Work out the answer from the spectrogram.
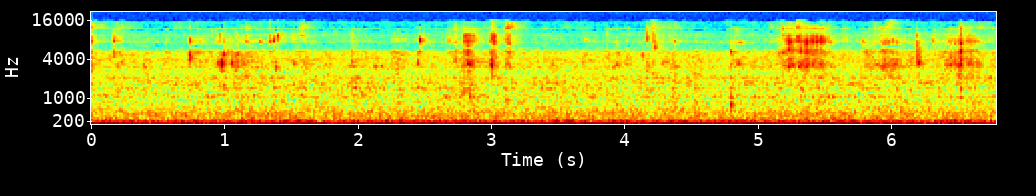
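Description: A person biting kernels off a buttered corn cob and chewing, with small wet crunches and clicks over a steady low hum.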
